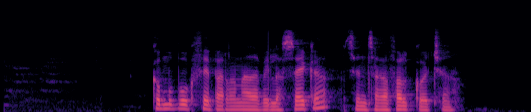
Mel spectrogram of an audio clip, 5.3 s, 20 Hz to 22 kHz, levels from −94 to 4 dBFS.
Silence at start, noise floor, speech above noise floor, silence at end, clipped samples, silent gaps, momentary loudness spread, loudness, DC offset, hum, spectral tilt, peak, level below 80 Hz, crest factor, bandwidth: 1.55 s; -86 dBFS; 48 dB; 0.75 s; under 0.1%; none; 7 LU; -39 LUFS; under 0.1%; none; -6 dB/octave; -20 dBFS; -72 dBFS; 20 dB; 7.4 kHz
